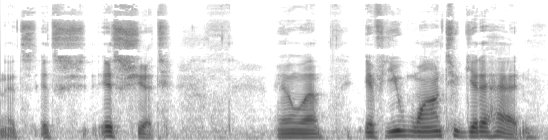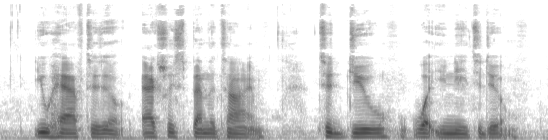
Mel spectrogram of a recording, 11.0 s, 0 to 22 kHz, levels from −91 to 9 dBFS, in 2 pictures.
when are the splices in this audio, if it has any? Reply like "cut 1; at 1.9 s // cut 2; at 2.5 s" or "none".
none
